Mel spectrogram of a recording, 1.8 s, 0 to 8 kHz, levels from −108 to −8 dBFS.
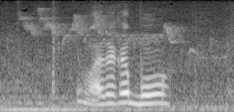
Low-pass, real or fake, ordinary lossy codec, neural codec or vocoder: none; real; none; none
